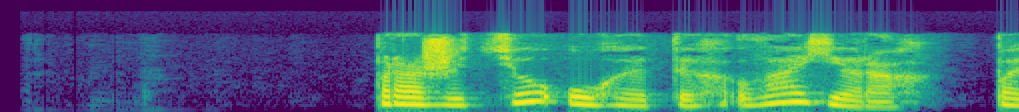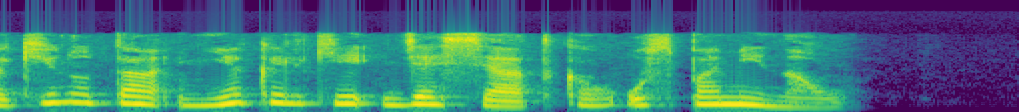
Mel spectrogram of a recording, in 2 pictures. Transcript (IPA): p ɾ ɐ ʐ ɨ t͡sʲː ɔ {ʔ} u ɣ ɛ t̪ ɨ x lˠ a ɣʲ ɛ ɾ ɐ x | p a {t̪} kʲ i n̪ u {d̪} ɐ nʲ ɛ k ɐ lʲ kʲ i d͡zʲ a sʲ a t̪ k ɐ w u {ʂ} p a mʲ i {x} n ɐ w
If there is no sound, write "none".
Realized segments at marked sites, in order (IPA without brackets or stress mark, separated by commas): ʔ, none, t̪, s, none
